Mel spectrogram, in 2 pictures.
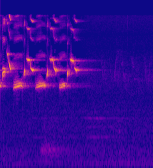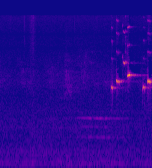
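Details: Hybrid of goldfinch with canary delivering a clean song for stimulating males and tutoring young birds; a burst of quick, high chirping twitters ends abruptly, then a long silence before a few clear notes resume.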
